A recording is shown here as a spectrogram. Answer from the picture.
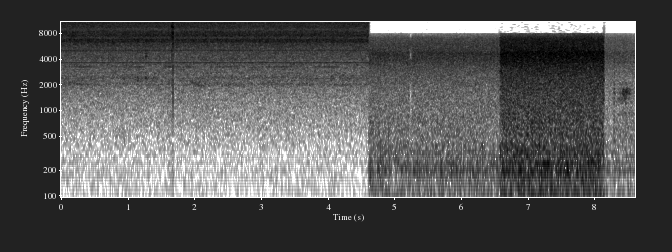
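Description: Steady, even hiss of recording background noise with no distinct sound source, and one faint click about two seconds in. The hiss grows louder for the last second and a half.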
